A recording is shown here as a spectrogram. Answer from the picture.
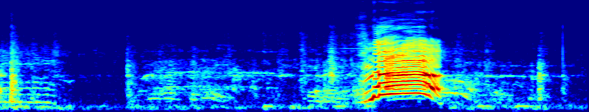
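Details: Goat giving one loud, wavering bleat lasting about a second, with faint rustling and low murmuring before and after.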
